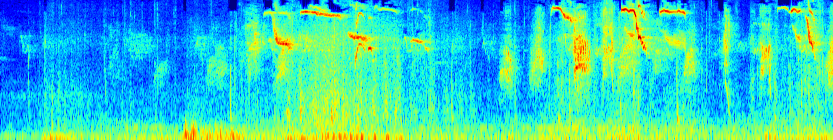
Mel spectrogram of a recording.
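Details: Common starlings crowding a garden bird table to feed, with wing flutters followed by noisy overlapping chatter of rasping notes, clicks and thin high whistles.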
